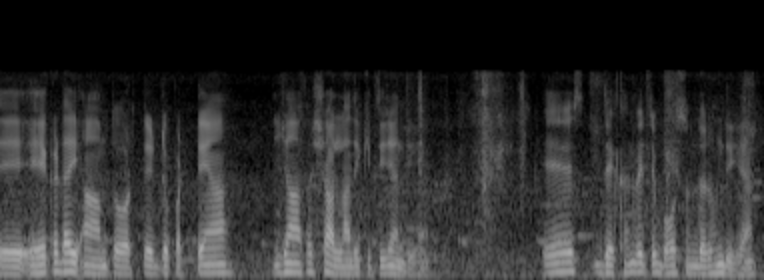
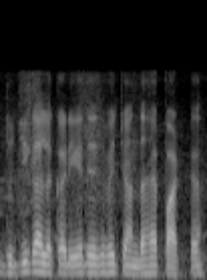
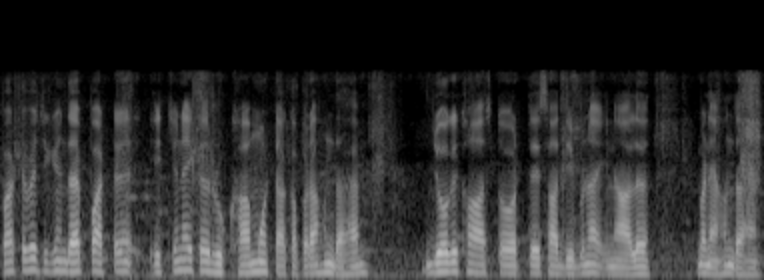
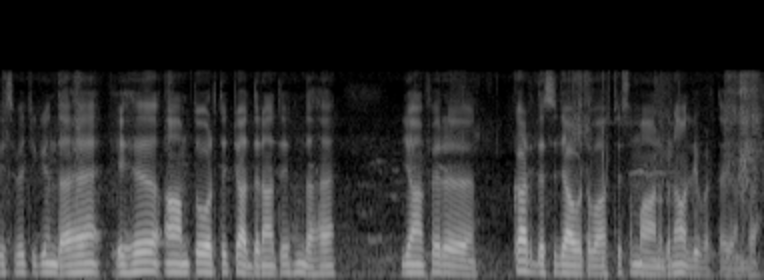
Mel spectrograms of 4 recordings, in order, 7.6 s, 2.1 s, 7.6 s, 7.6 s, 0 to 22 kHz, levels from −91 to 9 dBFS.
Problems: background sounds at intervals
